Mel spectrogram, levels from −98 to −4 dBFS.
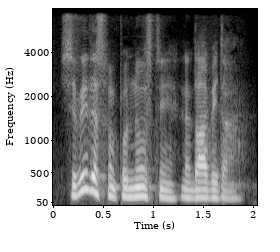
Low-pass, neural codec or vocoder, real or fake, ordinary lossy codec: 7.2 kHz; codec, 16 kHz, 1.1 kbps, Voila-Tokenizer; fake; none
